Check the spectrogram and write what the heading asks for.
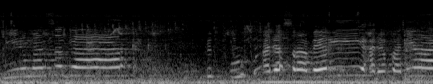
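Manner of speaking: street vendor calling. Acted.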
